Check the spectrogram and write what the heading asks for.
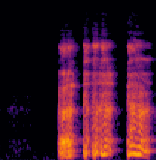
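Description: A man coughing twice, starting about a second in, the second cough running into the end.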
